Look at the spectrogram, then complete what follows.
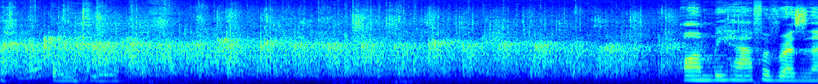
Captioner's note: audience applauding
